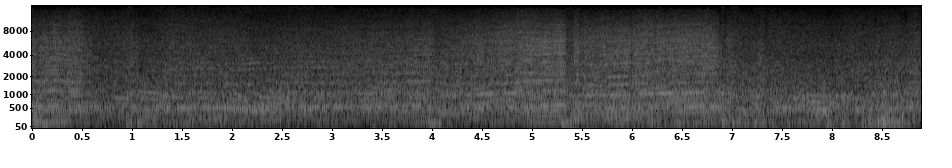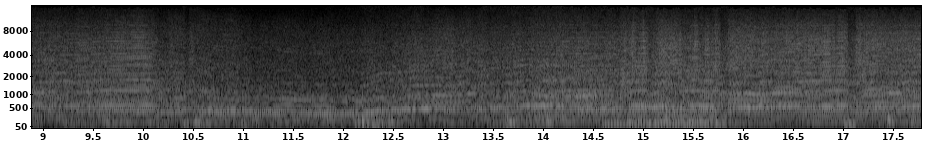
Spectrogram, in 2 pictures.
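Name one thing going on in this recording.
A Formula One car's V8 engine screams as it revs up and shifts through the gears.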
